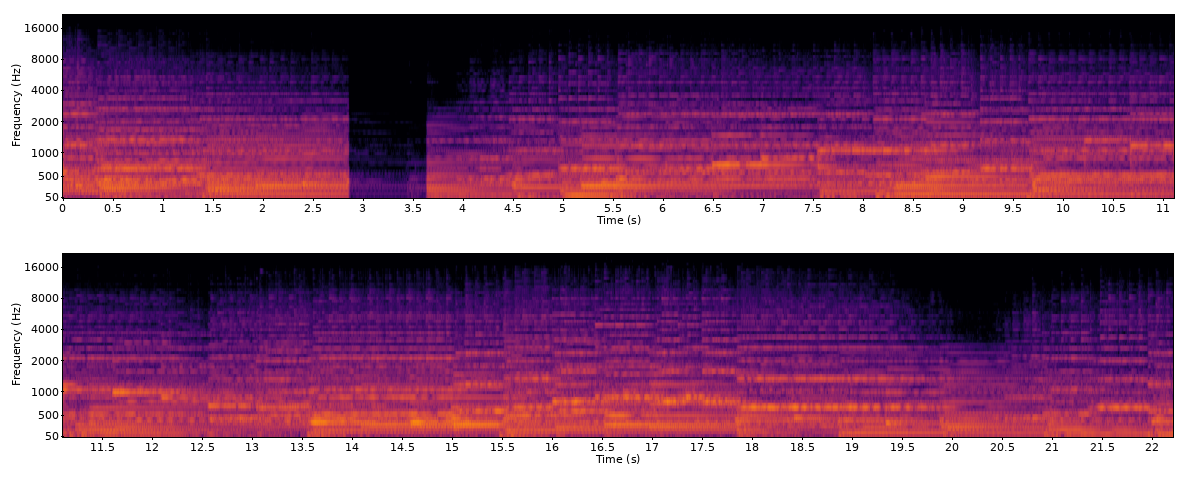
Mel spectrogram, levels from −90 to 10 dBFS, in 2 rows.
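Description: An audio dropout to a faint residue runs from 2.86 to 3.63 s. For 0.77 s the sound collapses to a faint leak about 30 dB below its normal level, likely a brief signal loss with the path left live. Its abrupt cut and return set it apart from a pause or fade.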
